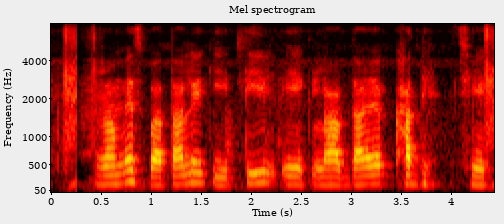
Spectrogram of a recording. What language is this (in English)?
Magahi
